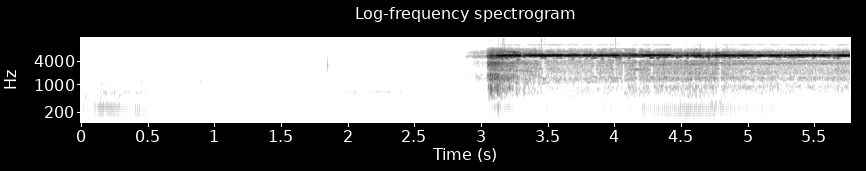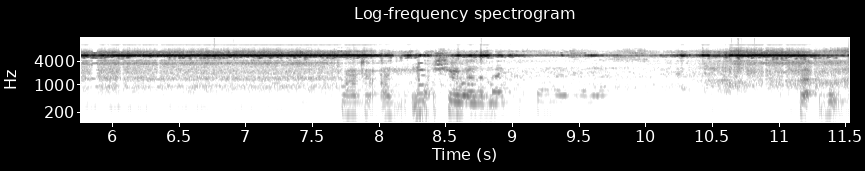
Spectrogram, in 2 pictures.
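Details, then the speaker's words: Loud, steady high-pitched whistle with hissing, played through a device from a website as the closest match to an adult's own tinnitus, diagnosed nearly a year earlier: simulated tinnitus. "And the reason this website was so good was it allows me to explain to people what my hearing sounds like, so what tinnitus sounds like for me."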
